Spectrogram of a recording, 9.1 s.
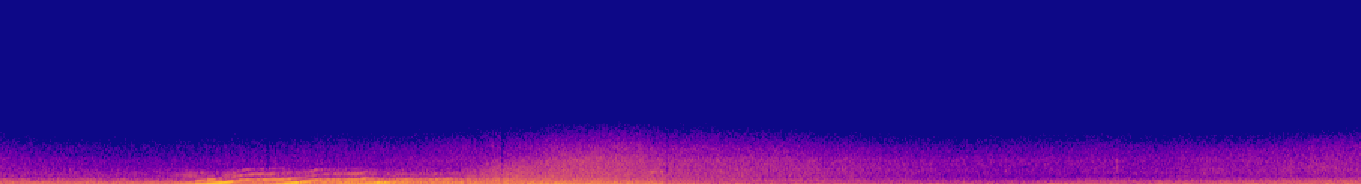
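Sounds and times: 
whale song upsweeps: 0:01.2 - 0:04.4.

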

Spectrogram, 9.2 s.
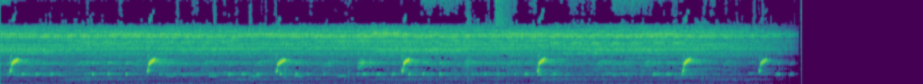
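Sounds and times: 
Vanzolinius discodactylus frog calling in the Ecuadorian Amazon: 0:00.0 - 0:08.0.

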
